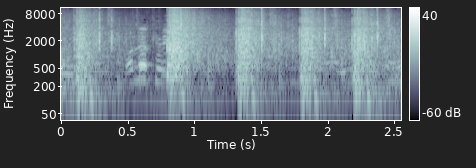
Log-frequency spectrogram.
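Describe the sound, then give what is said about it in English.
Mortar round exploding in a combat zone. Several heavy, harsh booming blasts follow one another in quick succession, loud and broad, with the noise barely settling between bursts. “Then it gets worse. That's a mortar.”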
